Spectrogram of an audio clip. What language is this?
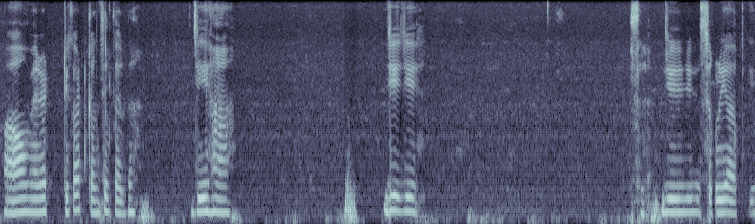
Urdu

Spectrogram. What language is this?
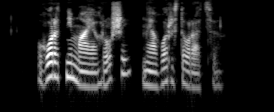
Belarusian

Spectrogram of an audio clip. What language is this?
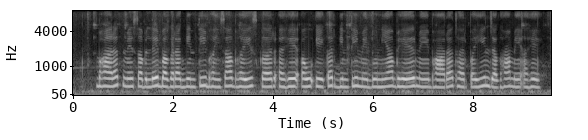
Chhattisgarhi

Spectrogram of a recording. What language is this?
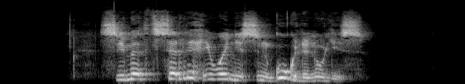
Kabyle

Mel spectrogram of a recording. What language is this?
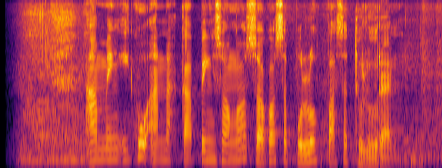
Javanese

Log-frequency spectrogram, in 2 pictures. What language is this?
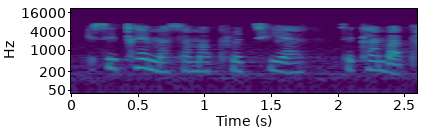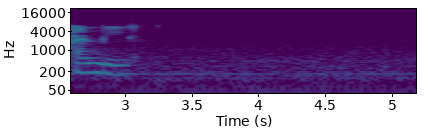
South Ndebele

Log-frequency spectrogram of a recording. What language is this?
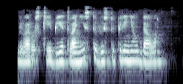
Belarusian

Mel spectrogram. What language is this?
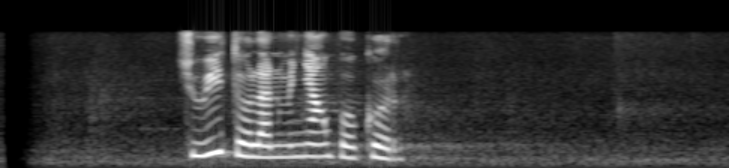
Javanese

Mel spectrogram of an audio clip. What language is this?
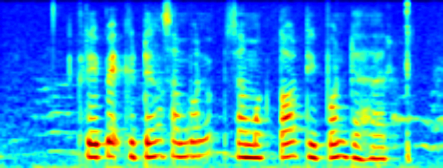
Javanese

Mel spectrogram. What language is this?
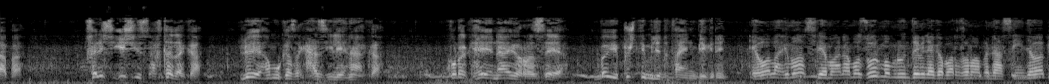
Arabic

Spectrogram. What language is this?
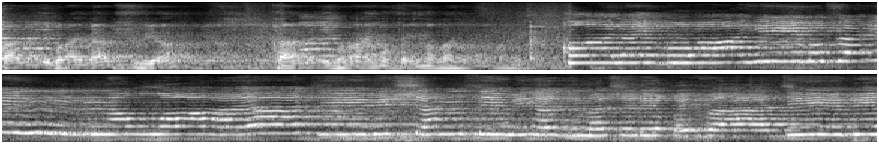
Arabic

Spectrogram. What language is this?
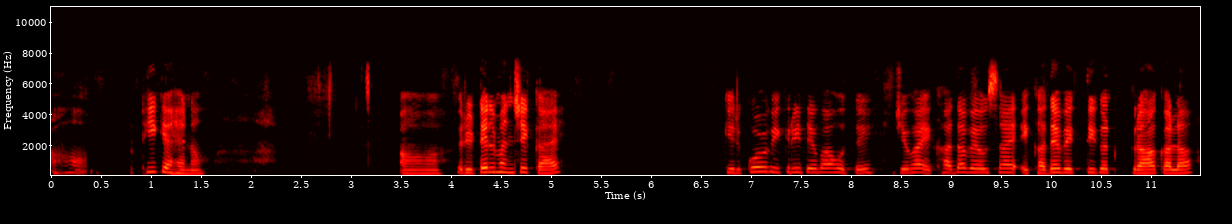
Marathi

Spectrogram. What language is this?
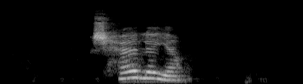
Kabyle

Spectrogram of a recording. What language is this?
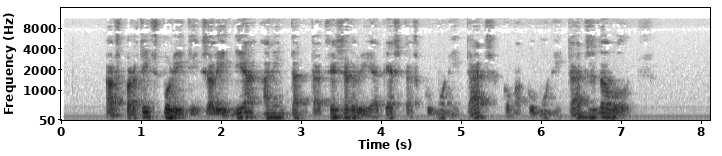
Catalan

